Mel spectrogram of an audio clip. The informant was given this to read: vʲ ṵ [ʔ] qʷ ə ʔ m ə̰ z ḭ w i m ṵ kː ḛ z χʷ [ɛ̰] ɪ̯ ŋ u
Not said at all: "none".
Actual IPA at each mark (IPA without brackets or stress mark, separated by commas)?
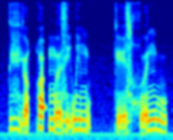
none, ə̰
